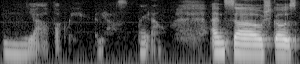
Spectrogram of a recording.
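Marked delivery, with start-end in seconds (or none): 0.1-2.4 whispered, resigned mutter; defeated whisper. Retold or imitated. Told her hair is wrong, she whispers in defeat. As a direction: whisper it like giving up. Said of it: "And I'm like".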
